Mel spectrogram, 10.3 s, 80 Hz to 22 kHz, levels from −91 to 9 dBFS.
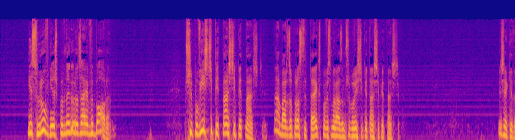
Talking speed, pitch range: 115 wpm, 150-220 Hz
